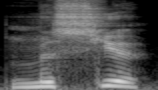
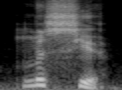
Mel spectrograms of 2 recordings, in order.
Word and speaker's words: Monsieur: should be pronounced on share in reality it's pronounced Monsieur the mo n sounds like mu M plus the fridge e and the second syllable is pronounced here so Monsieur let's talk about the combinations you in and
